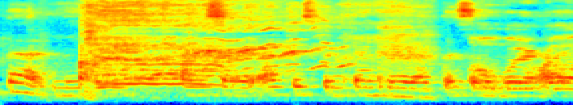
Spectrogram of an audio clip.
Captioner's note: laughs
